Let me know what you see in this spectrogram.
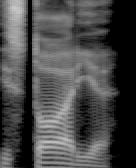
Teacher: Numa fala mais pausada, poética, pode soar com 3. História, um hiato.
